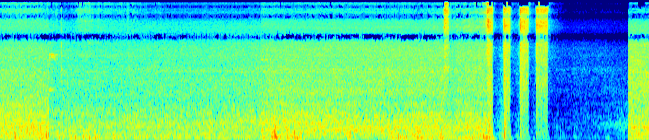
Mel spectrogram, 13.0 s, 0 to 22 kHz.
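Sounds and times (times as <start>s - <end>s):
pressurised spray hissing: 8.8s - 11.1s.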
